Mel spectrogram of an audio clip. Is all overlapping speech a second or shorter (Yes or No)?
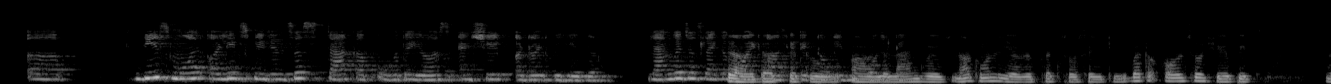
No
